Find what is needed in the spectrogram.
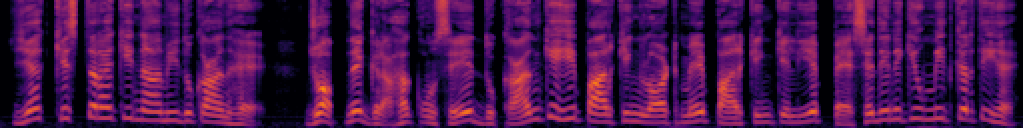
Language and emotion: Hindi, angry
